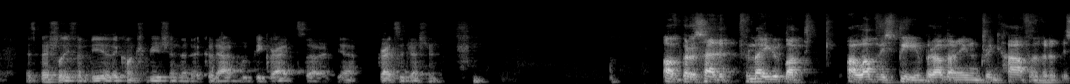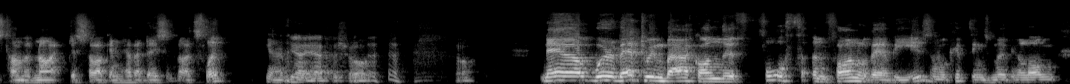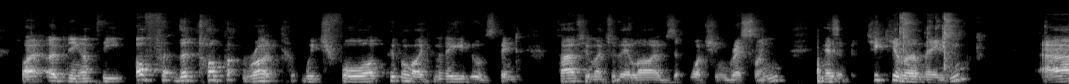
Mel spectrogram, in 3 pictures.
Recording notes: We are joined in the online zoom room by the team from Mr Banks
